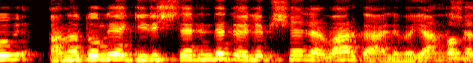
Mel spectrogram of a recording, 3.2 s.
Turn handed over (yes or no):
no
